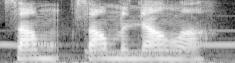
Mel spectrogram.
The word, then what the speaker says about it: Salmonella: Okay, it's with the L. Salmonella. Salmonella. Which rhymes with Nutella!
